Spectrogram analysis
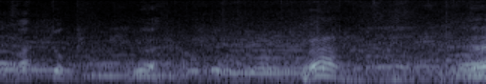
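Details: Fat cattle calling in short, arching moos that swoop up and down, one louder rising bellow in the middle, mixed with voices and background music.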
